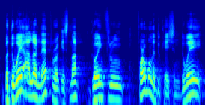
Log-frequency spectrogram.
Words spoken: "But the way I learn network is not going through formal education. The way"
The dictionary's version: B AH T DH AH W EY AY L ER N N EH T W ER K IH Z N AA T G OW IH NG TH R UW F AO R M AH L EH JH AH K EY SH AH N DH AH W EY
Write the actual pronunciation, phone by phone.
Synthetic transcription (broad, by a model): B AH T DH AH W EY AY L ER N N EH T W ER K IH S N AA T G OW IH NG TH R UW F AO R M AH L EH JH AH K EY SH AH N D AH W EY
